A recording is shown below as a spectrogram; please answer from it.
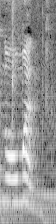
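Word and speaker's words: gnomon: तो उसे अंग्रेजी में बोलते हैं नोमन। जी साइलेंट है, नोमन।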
